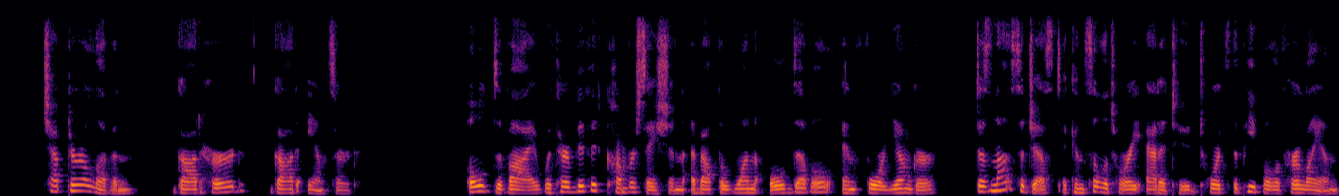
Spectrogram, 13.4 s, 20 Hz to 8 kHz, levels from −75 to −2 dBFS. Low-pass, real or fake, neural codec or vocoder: 7.2 kHz; real; none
